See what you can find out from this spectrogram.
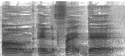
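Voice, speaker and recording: Low, gravelly man, teasing then earnest. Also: takes it slowly. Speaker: co-host of a church live stream. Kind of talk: casual chat turning to teaching.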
